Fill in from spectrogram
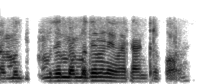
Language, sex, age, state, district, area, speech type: Tamil, male, 18-30, Tamil Nadu, Nilgiris, urban, conversation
